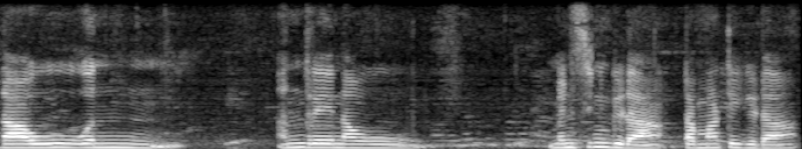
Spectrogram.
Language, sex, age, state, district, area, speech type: Kannada, female, 30-45, Karnataka, Vijayanagara, rural, spontaneous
